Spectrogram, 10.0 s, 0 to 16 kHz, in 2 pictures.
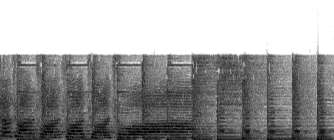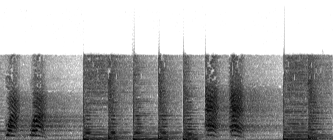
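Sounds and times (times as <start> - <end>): bouncy children's song music: 0.0 - 10.0
goose-like honks: 8.1 - 8.8.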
